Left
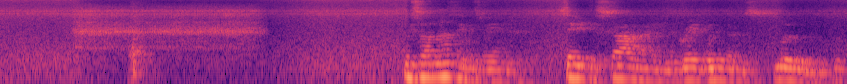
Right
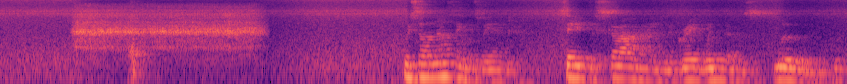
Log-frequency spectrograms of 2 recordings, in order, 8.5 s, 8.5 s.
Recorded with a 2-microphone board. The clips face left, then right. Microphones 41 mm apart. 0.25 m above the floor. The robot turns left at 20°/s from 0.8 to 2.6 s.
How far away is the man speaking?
About 3.5 m.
